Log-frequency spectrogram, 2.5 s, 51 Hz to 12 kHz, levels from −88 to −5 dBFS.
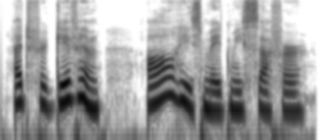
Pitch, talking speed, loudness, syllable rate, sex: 200 Hz, 195 wpm, -17 LUFS, 6.1 syllables/s, female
